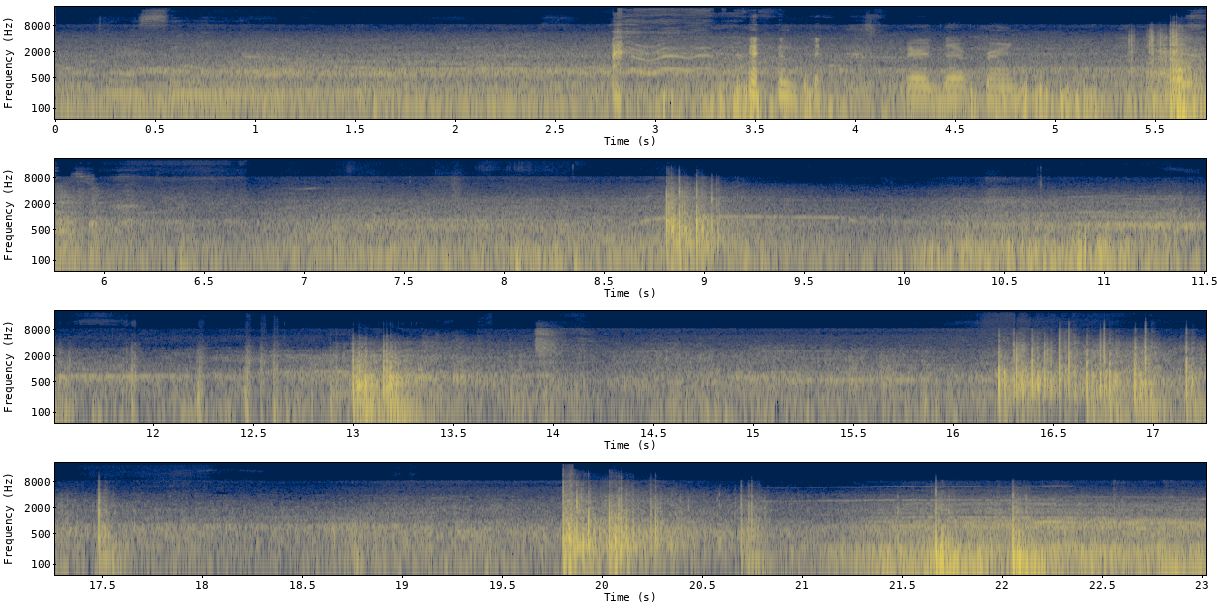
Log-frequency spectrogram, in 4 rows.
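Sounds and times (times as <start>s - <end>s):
crackling firework bursts: 0.0s - 23.0s
firework shells bursting: 10.2s - 22.4s.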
